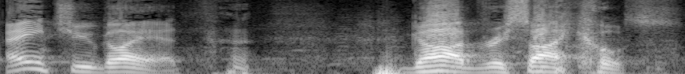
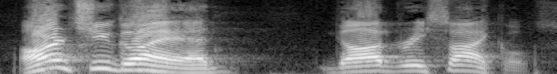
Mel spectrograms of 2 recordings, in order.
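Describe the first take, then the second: First: The first word is pronounced as colloquial 'ain't'. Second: The first word is pronounced as standard 'aren't'. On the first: "For the rest of us, I'll read it this way" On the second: "for all of you who got an A in English"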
